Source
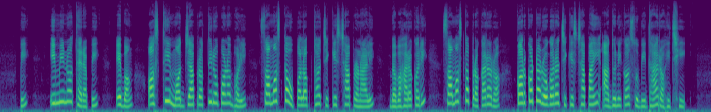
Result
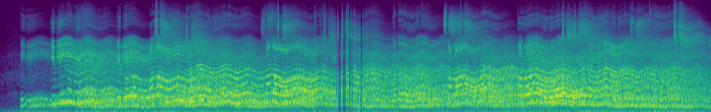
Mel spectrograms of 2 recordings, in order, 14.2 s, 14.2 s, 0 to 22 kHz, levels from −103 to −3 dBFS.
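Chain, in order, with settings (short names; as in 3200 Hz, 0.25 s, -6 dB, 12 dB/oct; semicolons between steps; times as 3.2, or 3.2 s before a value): digital reverb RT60 5 s, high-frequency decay 0.6×, pre-delay 70 ms, DRR -8.5 dB; wow and flutter 120 cents; 6.33–7.42 level quantiser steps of 23 dB; gain +1.5 dB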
